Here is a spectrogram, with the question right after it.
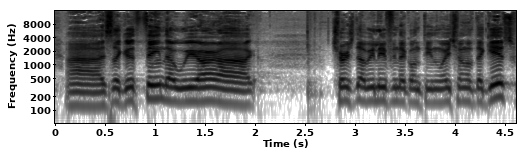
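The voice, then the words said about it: Non-native English accent. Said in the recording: “my accent and sometimes messing up the tenses ... from bad English to good English ... I'm pretty sure it will be in Spanish”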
